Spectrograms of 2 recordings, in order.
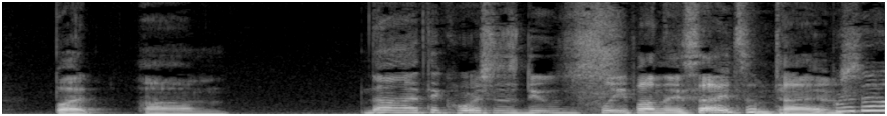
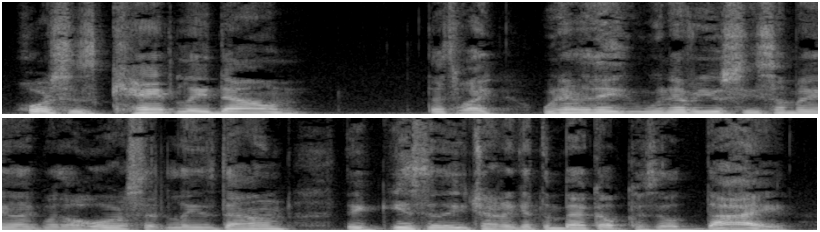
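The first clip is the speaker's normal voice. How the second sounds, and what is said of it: Put-on accent imitating a coworker. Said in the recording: “Oh, I'm going to do an accent.”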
